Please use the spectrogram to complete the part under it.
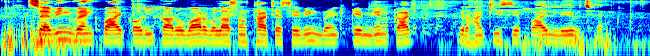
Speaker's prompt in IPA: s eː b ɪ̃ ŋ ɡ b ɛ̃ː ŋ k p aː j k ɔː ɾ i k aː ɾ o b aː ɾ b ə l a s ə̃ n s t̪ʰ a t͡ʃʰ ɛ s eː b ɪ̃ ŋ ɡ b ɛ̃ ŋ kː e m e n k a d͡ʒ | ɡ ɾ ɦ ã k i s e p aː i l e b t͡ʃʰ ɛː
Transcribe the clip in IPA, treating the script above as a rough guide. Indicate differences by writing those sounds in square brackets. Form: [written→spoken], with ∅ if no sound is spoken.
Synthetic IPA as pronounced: s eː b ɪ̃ ŋ ɡ b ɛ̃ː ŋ k p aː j k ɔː ɾ i k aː ɾ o b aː ɾ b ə l a s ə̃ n s t̪ʰ a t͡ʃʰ ɛ s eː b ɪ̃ ŋ ɡ b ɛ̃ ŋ kː e m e n k a d͡ʒ | ɡ ɾ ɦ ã k i s e p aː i l e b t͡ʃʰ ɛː

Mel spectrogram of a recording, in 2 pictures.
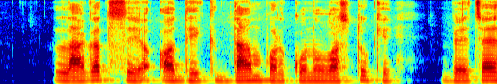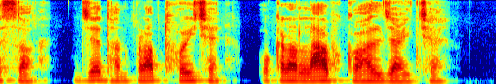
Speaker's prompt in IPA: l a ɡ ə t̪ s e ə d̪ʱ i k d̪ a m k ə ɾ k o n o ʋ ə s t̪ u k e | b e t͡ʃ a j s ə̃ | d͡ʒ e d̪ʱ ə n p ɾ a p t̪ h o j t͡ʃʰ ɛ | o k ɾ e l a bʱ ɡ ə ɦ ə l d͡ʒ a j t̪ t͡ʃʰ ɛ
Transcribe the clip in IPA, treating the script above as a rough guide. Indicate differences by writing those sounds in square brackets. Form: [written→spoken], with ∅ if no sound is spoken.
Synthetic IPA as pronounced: l a ɡ ə t̪ s e ə d̪ʱ i k d̪ a m [k→p] ə ɾ k o n o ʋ ə s t̪ u k e | b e t͡ʃ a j s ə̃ | d͡ʒ e d̪ʱ ə n p ɾ a p t̪ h o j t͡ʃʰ ɛ | o k ɾ [e→a] l a bʱ [ɡ→k] ə ɦ ə l d͡ʒ a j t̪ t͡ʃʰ ɛ

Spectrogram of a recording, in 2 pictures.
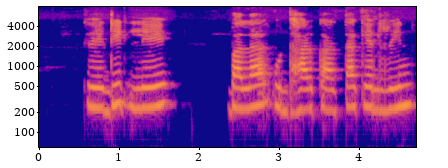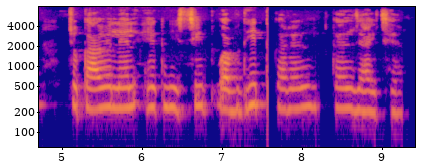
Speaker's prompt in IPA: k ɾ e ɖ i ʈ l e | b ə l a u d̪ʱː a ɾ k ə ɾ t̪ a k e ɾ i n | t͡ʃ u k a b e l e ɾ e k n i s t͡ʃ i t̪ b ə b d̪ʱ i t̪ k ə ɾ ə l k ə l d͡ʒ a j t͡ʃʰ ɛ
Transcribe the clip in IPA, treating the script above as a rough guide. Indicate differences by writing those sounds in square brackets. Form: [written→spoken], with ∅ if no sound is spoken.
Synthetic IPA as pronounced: k ɾ e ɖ i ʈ l e | b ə l a u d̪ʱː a ɾ k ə ɾ t̪ a k e ɾ i n | t͡ʃ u k a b e l e [ɾ→l] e k n i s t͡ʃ i t̪ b ə b d̪ʱ i t̪ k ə ɾ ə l k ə l d͡ʒ a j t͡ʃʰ ɛ

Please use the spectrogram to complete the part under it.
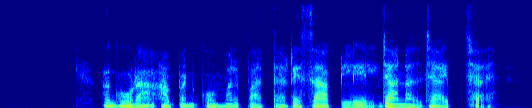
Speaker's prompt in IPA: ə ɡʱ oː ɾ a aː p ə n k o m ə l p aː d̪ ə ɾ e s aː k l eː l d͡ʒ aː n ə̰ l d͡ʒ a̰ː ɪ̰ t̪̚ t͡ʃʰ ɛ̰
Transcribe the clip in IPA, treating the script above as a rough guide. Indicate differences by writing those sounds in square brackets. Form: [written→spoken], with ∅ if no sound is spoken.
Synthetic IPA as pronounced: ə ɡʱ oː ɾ a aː p ə n k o m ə l p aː [d̪→t̪] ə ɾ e s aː k l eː l d͡ʒ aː n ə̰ l d͡ʒ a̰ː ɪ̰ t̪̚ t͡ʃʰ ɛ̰

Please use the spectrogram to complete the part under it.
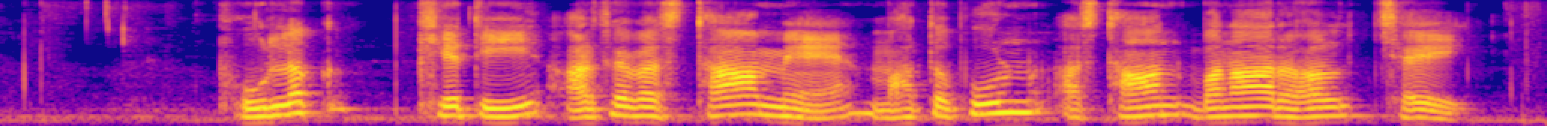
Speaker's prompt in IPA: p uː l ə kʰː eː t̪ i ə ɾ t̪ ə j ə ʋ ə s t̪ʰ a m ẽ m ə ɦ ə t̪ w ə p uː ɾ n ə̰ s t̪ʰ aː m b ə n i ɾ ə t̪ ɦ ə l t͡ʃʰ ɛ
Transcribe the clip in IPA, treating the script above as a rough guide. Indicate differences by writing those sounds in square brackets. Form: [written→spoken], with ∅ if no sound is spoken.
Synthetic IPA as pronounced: [p→pʰ] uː l ə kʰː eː t̪ i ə ɾ [t̪→t̪ʰ] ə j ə ʋ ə s t̪ʰ a m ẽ m ə ɦ ə t̪ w ə p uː ɾ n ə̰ s t̪ʰ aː [m→n] b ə n [i→a] ɾ ə [t̪→∅] ɦ ə l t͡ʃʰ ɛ

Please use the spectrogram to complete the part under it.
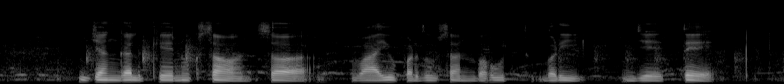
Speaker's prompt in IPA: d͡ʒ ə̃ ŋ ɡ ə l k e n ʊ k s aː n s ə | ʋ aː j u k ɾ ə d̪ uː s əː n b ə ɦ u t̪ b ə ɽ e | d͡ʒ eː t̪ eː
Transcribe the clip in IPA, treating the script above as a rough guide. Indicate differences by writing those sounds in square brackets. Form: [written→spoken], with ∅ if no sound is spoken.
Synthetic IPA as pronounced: d͡ʒ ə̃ ŋ ɡ ə l k e n ʊ k s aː n s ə | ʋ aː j u [k→p] ɾ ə d̪ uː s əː n b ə ɦ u t̪ b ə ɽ [e→i] | d͡ʒ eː t̪ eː

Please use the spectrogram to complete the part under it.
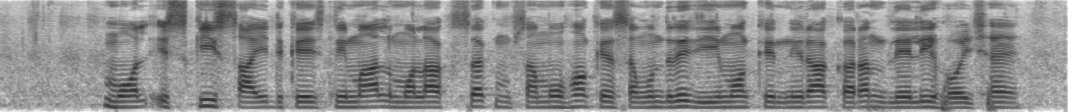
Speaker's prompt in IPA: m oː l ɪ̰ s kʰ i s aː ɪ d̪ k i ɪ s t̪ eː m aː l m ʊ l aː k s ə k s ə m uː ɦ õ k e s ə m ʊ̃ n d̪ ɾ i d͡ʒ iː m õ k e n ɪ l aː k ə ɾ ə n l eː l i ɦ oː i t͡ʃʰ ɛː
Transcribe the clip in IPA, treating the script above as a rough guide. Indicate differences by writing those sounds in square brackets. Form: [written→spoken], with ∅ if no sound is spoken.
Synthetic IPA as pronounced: m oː l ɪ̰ s [kʰ→k] i s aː ɪ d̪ k [i→e] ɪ s t̪ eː m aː l m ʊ l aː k s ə k s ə m uː ɦ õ k e s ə m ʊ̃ n d̪ ɾ i d͡ʒ iː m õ k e n ɪ [l→ɾ] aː k ə ɾ ə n l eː l i ɦ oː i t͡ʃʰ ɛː

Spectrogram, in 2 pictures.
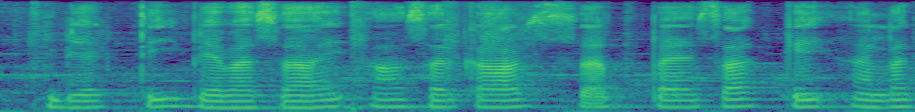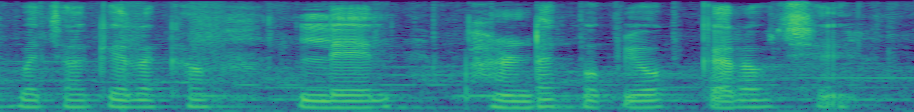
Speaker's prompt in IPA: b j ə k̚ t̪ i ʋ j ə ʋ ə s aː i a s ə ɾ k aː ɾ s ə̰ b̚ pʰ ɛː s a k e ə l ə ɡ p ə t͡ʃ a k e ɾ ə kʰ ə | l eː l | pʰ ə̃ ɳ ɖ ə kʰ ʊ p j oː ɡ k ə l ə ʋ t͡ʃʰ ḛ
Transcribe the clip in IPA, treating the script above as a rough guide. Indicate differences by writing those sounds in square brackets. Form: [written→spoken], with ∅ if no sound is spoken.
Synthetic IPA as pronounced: b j ə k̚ t̪ i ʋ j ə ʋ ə s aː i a s ə ɾ k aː ɾ s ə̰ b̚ [pʰ→p] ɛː s a k e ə l ə ɡ [p→b] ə t͡ʃ a k e ɾ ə kʰ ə | l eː l | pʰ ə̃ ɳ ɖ ə [kʰ→k] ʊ p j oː ɡ k ə [l→ɾ] ə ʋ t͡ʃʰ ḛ

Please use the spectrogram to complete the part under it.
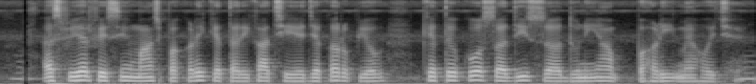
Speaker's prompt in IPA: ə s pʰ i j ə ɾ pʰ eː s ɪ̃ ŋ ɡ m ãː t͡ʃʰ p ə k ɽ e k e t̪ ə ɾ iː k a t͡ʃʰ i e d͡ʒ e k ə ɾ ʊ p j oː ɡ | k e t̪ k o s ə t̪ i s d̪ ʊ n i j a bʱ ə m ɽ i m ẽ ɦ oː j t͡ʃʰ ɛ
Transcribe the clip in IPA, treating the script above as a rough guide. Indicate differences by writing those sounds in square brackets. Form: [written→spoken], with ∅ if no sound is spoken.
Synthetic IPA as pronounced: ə s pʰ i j ə ɾ pʰ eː s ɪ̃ ŋ ɡ m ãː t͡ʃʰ p ə k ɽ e k e t̪ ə ɾ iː k a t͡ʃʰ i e d͡ʒ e k ə ɾ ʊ p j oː ɡ | k e t̪ k o s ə [t̪→d̪] i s d̪ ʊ n i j a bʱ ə [m→∅] ɽ i m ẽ ɦ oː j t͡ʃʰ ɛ

